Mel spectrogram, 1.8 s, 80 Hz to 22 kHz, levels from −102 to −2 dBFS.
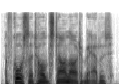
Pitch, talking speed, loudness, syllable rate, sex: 105 Hz, 235 wpm, -16 LUFS, 6.4 syllables/s, male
